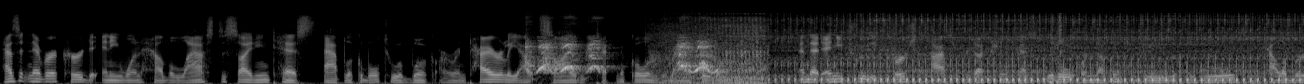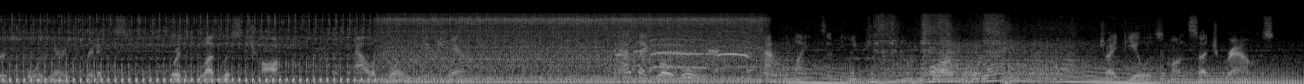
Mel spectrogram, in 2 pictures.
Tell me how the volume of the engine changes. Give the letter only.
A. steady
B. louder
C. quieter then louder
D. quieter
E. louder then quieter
A.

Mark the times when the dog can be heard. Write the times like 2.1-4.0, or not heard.
5.2-7.2.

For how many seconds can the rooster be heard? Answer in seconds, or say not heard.
2 s.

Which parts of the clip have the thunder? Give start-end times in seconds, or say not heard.
not heard.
